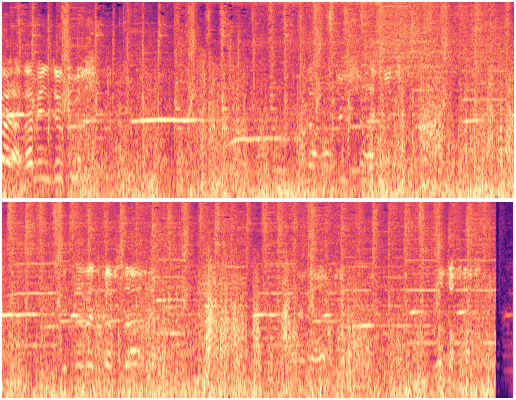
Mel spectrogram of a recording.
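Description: Strong wind buffeting the microphone: a loud, steady rumble under a man talking, which cuts off abruptly at the end.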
